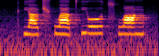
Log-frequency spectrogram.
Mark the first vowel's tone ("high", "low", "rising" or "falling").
rising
